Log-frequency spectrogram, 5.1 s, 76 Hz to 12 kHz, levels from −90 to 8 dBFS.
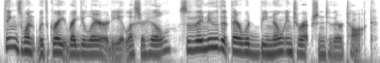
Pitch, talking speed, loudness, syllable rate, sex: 185 Hz, 235 wpm, -19 LUFS, 5.8 syllables/s, female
